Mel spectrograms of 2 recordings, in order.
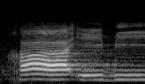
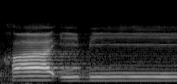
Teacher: Harusnya tidak boleh dimatikan terlebih dulu, matnya dulu dihabiskan, baru non sukunnya diterapkan gitu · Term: huruf mat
